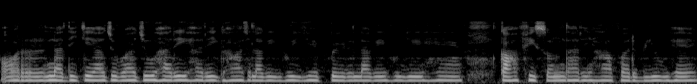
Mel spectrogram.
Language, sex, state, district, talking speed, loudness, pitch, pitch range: Hindi, female, Uttar Pradesh, Deoria, 165 wpm, -28 LUFS, 185 Hz, 180-190 Hz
